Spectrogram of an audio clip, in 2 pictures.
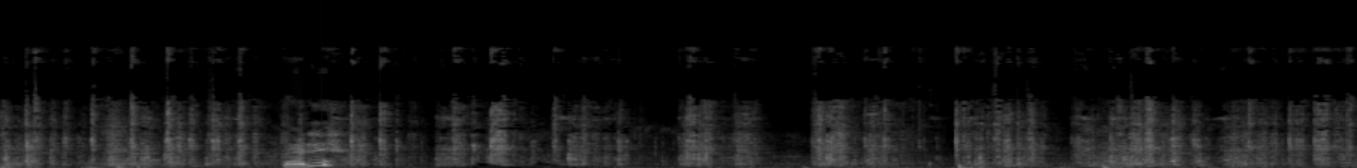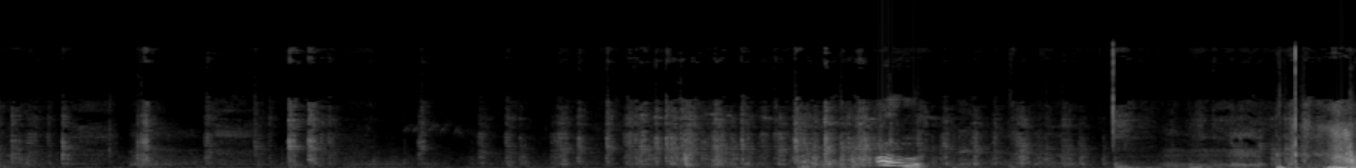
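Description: A girl breathing hard in quick, breathy puffs close to the microphone, out of breath from bouncing on a trampoline, with a brief vocal sound about two seconds in and another near the end.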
